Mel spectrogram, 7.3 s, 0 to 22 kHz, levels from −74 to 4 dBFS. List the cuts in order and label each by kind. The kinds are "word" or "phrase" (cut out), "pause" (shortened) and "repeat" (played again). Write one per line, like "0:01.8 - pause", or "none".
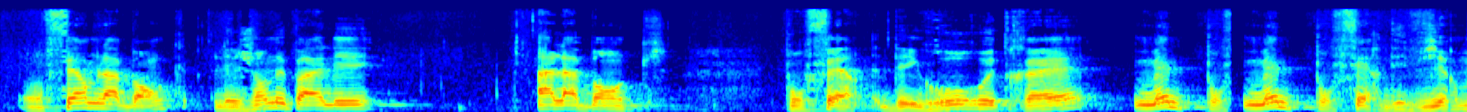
0:01.5 - word
0:06.1 - repeat

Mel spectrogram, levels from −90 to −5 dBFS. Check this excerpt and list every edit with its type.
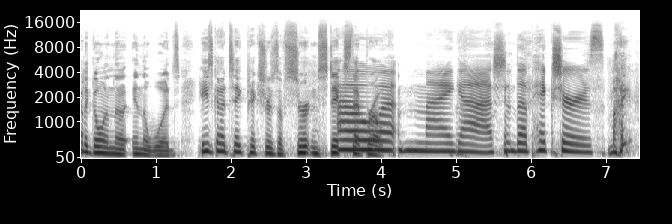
none

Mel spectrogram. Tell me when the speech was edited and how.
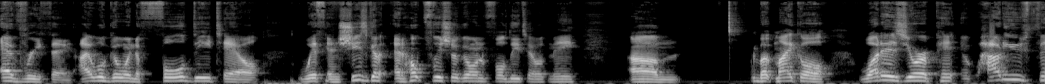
0:03.2 - word

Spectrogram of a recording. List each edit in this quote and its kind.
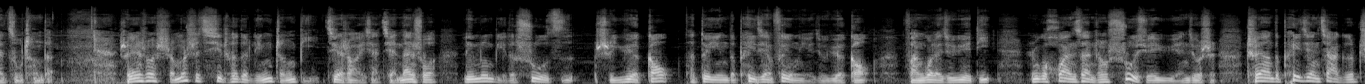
0:05.8 - pause
0:06.8 - pause

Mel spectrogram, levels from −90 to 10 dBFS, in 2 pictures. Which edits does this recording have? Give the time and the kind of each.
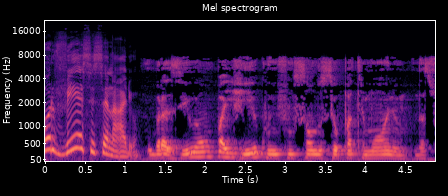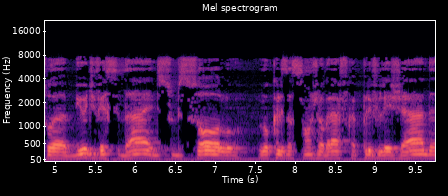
0:04.6 - pause

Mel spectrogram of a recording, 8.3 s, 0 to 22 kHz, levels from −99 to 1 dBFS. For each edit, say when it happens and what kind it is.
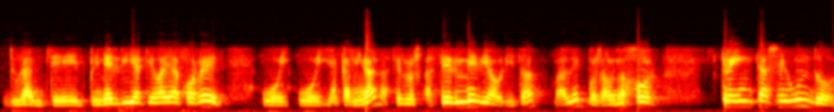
0:02.9 - repeat
0:04.2 - word

